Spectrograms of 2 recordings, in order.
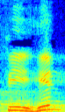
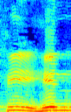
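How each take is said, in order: First: The final n is cut short. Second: The final n is held longer. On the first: The speaker calls it wrong. "Bukan fihin" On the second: The speaker calls it right. "Agak ditahan. tapi fihin"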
